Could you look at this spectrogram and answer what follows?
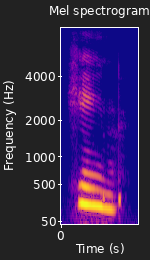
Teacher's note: the whole vowel should be long and high. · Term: high tones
